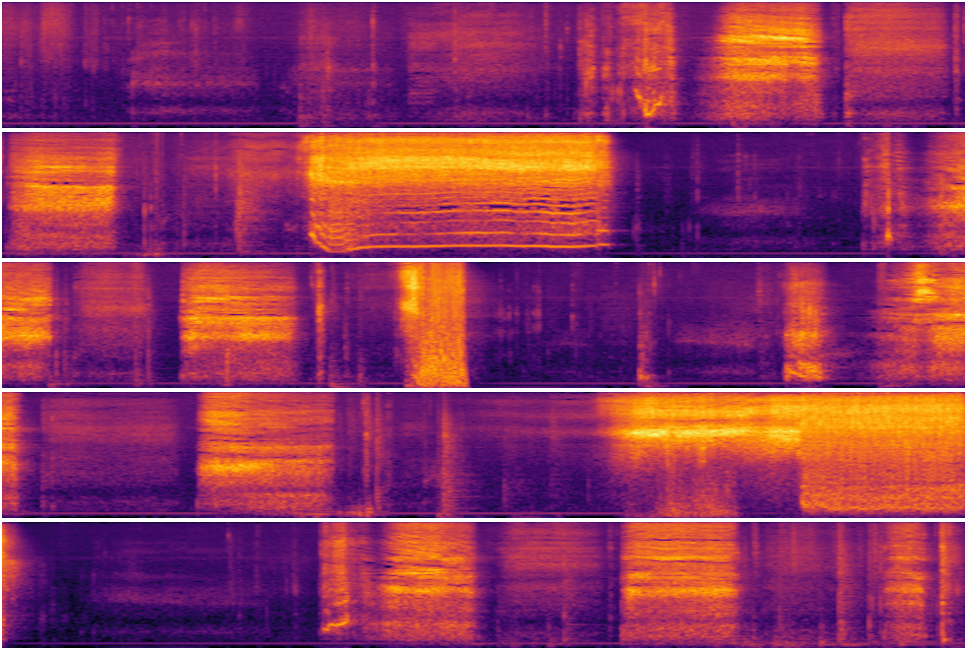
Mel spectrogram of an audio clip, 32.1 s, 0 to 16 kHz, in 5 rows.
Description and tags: Inflating a balloon, and then letting the air out several times. It sometimes sounds like a whoopee cushion.
Recorded with a Canon GL-2 internal microphone.
balloon, unprocessed, toys, inflatable, inflate, toy, request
